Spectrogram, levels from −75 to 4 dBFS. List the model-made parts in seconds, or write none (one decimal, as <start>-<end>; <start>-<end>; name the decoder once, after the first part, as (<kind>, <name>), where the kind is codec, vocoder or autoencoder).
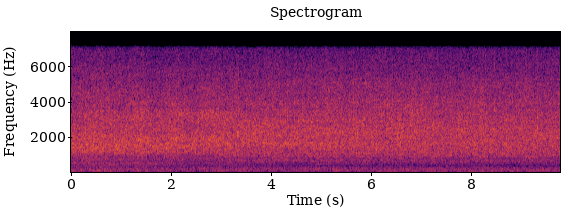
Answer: none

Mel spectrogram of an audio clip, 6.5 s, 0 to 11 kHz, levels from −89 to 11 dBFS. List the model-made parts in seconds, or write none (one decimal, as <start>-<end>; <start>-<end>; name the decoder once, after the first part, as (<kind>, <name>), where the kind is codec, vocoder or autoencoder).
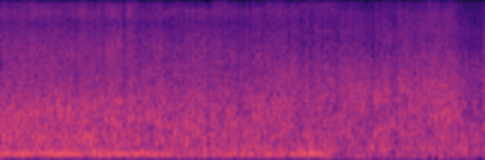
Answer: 1.6-4.5 (vocoder, Vocos)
